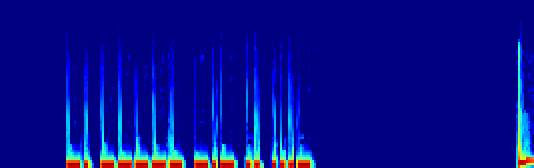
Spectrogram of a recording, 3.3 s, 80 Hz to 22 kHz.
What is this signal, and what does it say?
Morse code, heard as a keyed tone, about 43 wpm, 700 Hz. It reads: N0KIV
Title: USA Call Signs - 5 Characters - 6x Character Spacing - 45wpm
